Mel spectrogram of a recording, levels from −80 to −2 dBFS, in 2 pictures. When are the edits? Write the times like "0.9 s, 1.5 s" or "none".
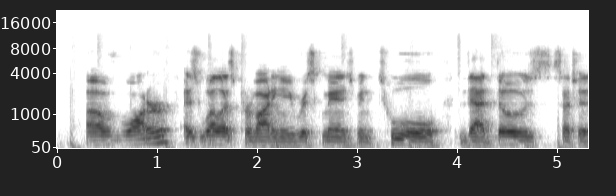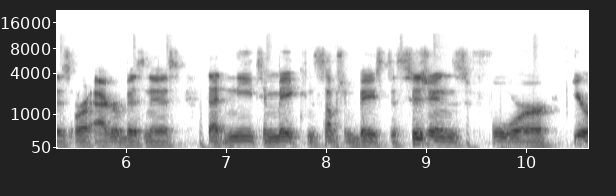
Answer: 1.2 s, 3.9 s, 5.5 s

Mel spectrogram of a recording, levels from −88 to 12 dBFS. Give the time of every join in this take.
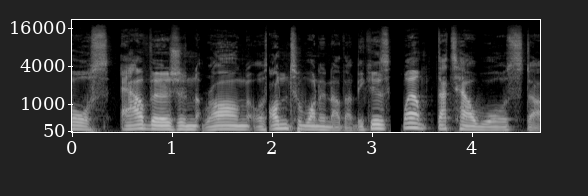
1.3 s, 1.9 s

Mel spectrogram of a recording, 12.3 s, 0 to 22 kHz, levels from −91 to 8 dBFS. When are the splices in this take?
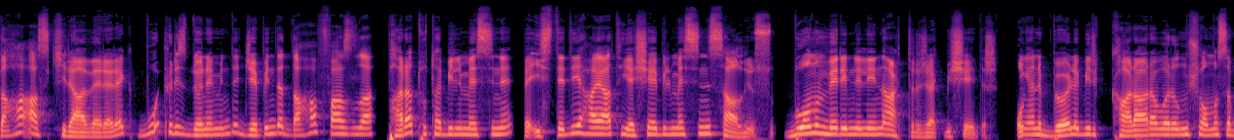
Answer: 1.6 s, 10.2 s

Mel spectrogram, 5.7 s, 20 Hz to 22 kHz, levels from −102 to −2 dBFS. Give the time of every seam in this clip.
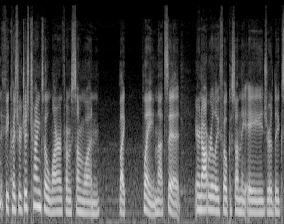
none

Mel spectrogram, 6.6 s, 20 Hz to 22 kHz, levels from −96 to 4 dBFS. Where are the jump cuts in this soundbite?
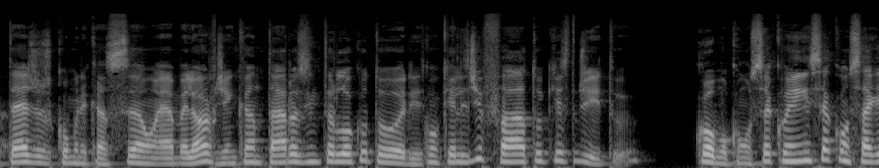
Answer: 1.6 s, 3.2 s, 3.5 s, 4.3 s

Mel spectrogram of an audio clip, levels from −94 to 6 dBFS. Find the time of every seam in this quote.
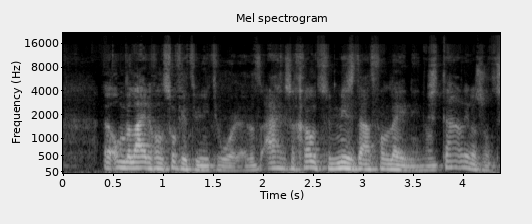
none

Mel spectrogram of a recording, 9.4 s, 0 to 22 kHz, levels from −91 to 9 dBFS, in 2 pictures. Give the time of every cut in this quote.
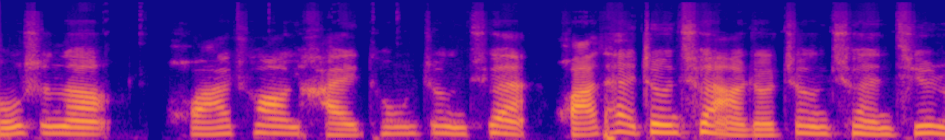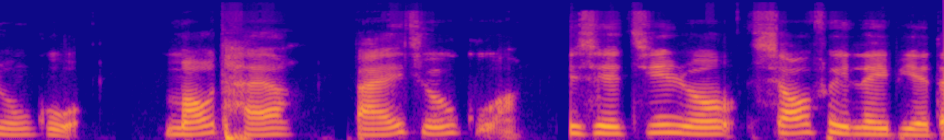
1.5 s, 2.7 s

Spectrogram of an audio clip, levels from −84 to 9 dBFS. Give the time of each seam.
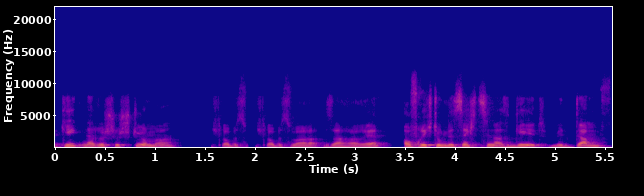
1.9 s, 3.4 s

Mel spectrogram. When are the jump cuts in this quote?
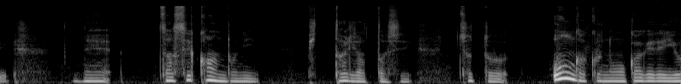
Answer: none

